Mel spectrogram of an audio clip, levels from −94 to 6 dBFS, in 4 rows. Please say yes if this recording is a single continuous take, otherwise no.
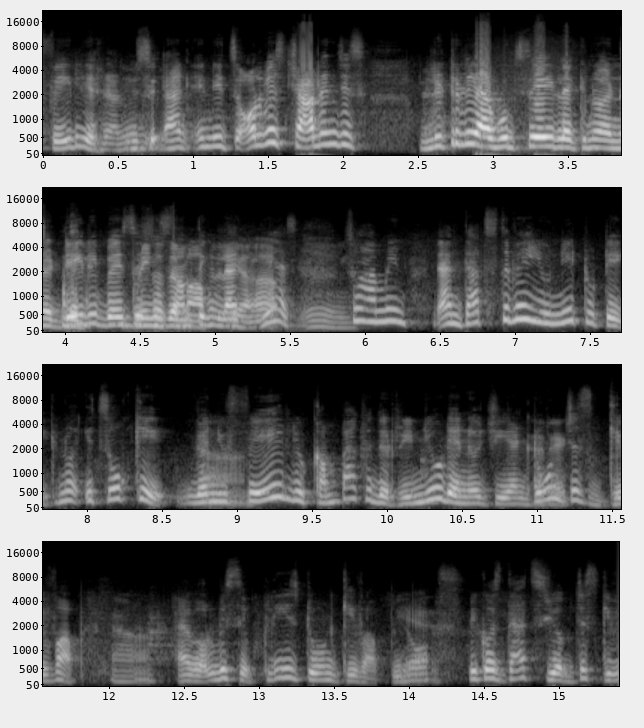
yes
